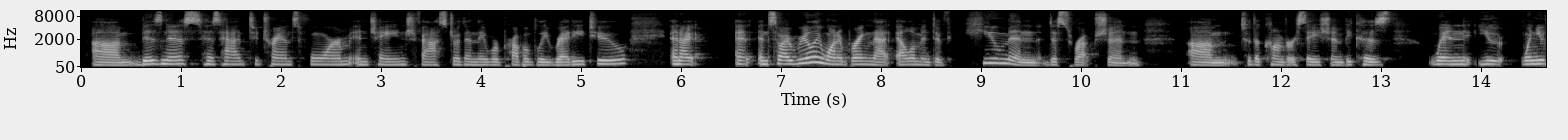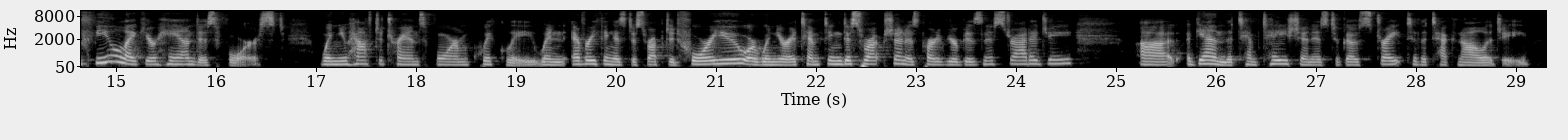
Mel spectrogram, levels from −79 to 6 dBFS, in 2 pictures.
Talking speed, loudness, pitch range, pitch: 160 wpm, -21 LUFS, 170-205 Hz, 185 Hz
